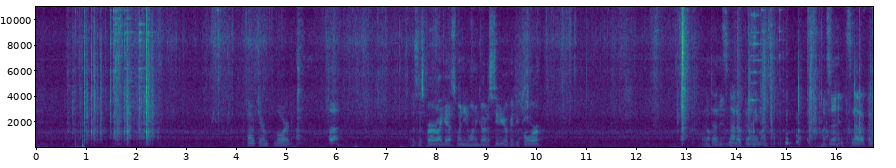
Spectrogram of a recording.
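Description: Items rustle and clatter as they are handled.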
